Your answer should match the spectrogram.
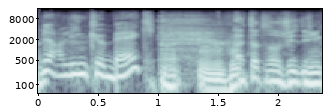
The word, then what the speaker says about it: Linkebeek: Je prononce bien Linkebeek.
